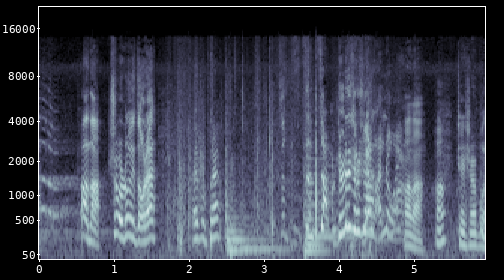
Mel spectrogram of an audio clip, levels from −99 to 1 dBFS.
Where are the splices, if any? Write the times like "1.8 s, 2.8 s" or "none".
4.6 s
